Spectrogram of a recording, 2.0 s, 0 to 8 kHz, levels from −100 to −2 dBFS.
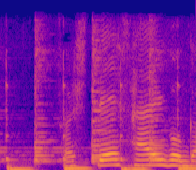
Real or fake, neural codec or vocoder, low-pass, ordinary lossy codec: real; none; 7.2 kHz; AAC, 48 kbps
